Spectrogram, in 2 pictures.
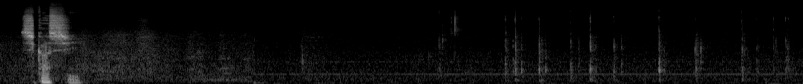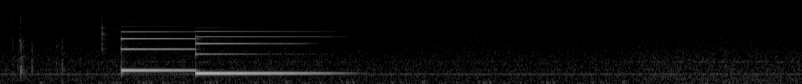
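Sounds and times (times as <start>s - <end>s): electronic door chime: 9.2s - 11.6s.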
